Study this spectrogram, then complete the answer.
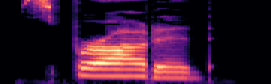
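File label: "sprouted", English, British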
